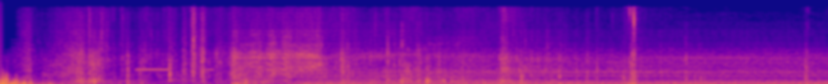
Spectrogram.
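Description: A car door thump, a short high beep about a second in, then the car's engine starting and running at a steady idle, with a few sharp clicks inside the car.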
